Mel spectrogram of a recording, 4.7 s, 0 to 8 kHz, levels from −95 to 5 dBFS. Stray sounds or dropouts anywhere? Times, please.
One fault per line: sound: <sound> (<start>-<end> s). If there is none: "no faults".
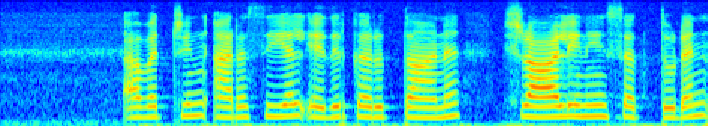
no faults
